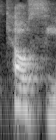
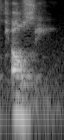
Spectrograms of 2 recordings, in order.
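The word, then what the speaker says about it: Kelce: supposed to say it no it's it's it's Kelsey it's not kelse it's Kelsey yeah that's what he that at least that's what he said I mean his brother pronounces it Kelsey yeah that's what I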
